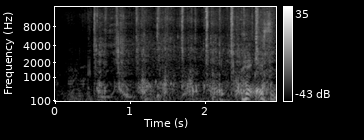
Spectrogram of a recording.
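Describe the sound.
On a fishing boat out catching albacore tuna, a fishing rod slaps down into the water again and again in quick, uneven strikes, each a short splashy burst, while voices talk over the commotion.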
